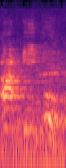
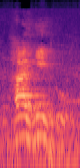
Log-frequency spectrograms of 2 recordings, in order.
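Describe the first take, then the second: First: The syllables begin with a plain vowel. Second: The syllables begin with an h sound. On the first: The speaker calls it right. "হামজা জবর আ" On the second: The speaker calls it wrong. "অথচ সম্পূর্ণ ভুল"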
